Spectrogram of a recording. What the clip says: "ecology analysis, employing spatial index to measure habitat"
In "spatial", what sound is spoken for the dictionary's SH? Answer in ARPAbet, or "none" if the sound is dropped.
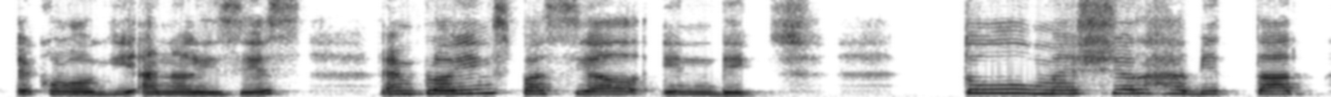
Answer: S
